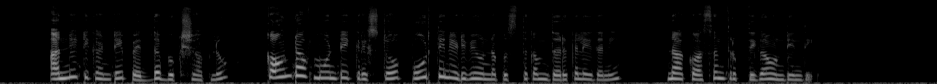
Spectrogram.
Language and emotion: Telugu, sad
